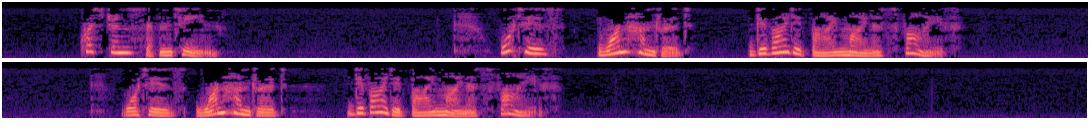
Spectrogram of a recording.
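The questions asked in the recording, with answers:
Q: What is 100 divided by minus 5?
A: -20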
